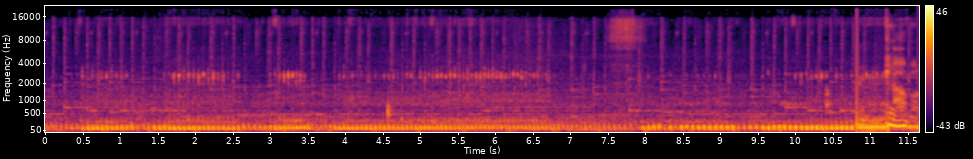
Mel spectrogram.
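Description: A Royal Enfield Hunter 350 motorcycle rides along a hill road after off-roading, its steady low engine drone running loud and continuous throughout, with brief dips in level and a burst of clatter near the end.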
